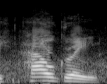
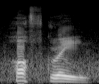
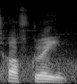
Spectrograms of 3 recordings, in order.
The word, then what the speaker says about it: Hough Green: This is the second station I'm visiting today, Hough Green, which is the wrong pronunciation of this station. It is actually called Hough Green.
